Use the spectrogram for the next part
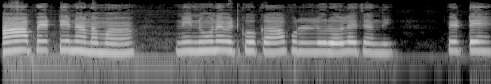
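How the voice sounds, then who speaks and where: A woman voicing a sweet, teary young village granddaughter in an animated comedy, talking in a pleading, childlike way. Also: very high-pitched, normal speed, very noisy. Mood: chatty.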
